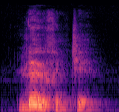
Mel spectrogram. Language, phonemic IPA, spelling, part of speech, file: Dutch, /ˈløɣəɲcə/, leugentje, noun, Nl-leugentje.ogg
- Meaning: diminutive of leugen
